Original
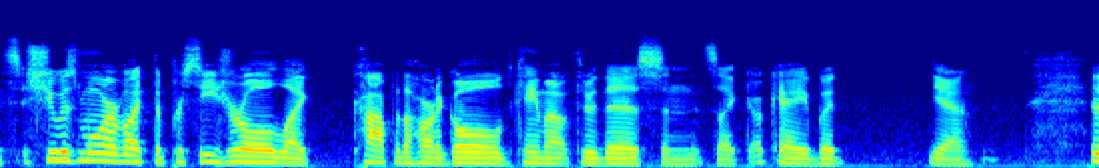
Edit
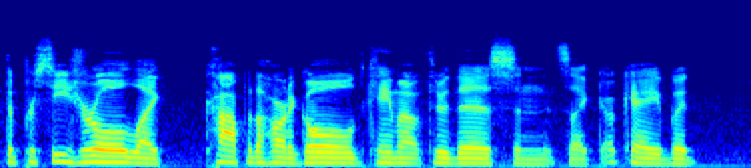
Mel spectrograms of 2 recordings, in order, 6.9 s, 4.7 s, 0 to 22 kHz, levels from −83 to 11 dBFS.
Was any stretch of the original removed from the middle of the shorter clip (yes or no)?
no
